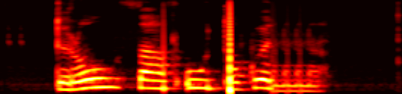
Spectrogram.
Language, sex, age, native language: Icelandic, male, 10, Icelandic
